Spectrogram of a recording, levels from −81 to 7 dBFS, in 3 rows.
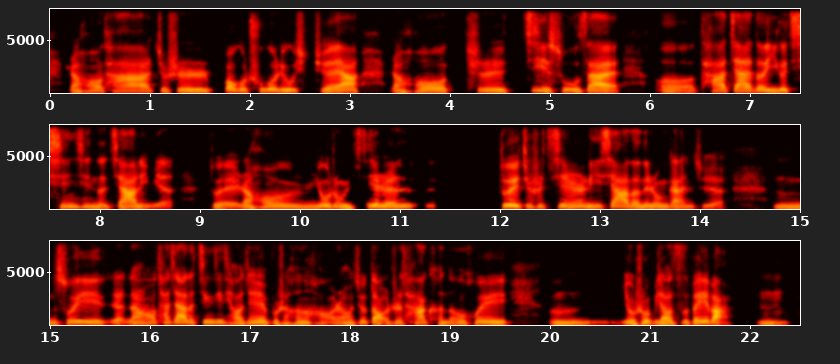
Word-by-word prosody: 然 175 +1 -4
后 205 0 -3
她 210 +1 +1
就 215 -1 -6
是 180 -4 0
包 210 0 +3
括 210 0 -1
出 210 +1 -6
国 215 0 +3
留 190 0 +3
学 175 -4 -4
呀， 190 +1 +5 0.3
然 175 -1 -4
后 185 -1 -1
是 195 -4 -1
寄 285 -3 +1
宿 220 0 -1
在， 185 -2 +4 0.3
呃， 170 -2 -6
她 210 +1 -1
家 220 0 +4
的 215 -2 +2
一 185 - +2
个 205 +1 +4
亲 225 +5 +1
戚 245 -5 0
的 165 -2 -2
家 170 +1 +3
里 170 - -3
面， - - -9 0.4
对， - - -4
然 175 +2 0
后 195 0 -2 0.3
有 205 +2 +3
种 200 -4 +1
寄 240 +7 -2
人 210 -1 +4 1.0
对， 235 -3 +7
就 220 +2 -3
是 230 +1 -2
寄 235 +2 -1
人 225 0 +2
篱 205 0 +1
下 230 0 +4
的 185 - +1
那 185 0 +1
种 185 0 -1
感 170 -3 -2
觉。 - - -11 0.5
嗯， 175 -1 -3
所 215 +5 -1
以 200 -6 +3
然 170 0 -5
然 205 0 0
后 225 - 0
她 245 +2 -2
家 235 -1 +5
的 220 - +2
经 235 +3 -1
济 245 -1 +2
条 180 -4 -2
件 200 +1 -1
也 180 - +2
不 180 +2 -4
是 195 - -2
很 185 -1 -1
好， 200 +3 -6
然 - - -4
后 175 - -1
就 205 +3 -4
导 200 -4 0
致 190 +3 -4
她 200 +2 0
可 195 - -8
能 160 +1 -3
会， 180 -2 0 0.4
嗯， 170 -2 -2 0.4
有 185 -1 +1
时 195 - -2
候 215 - +6
比 205 - -4
较 180 +1 +3
自 205 +3 -4
卑 200 +2 +4
吧， 210 - +3 0.2
嗯。 170 -8 -6
195 Hz, 230 characters per minute, -23 LUFS, 180-215 Hz, 1.0 s, 对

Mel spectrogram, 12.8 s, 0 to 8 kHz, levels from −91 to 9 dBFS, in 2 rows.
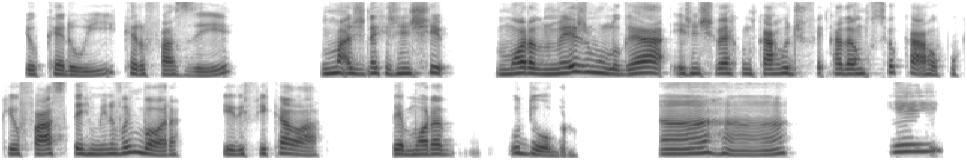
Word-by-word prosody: eu 170 - -2
quero 150 -7 -1
ir, 160 - -7
quero 190 -5 -1
fazer 160 - -3 0.6
Imagina 205 -1 +2
que - - -7
a - - -4
gente 205 +2 0 0.3
mora 205 +4 +6
no 180 - -1
mesmo 235 +3 +4
lugar 200 +4 +5
e - - -5
a - - +1
gente 200 0 -1
vai 200 0 +3
com 190 - -8
o 185 - -4
carro 190 +3 +4
de 185 - -10
cada 190 -1 +2
um 190 - 0
com - - -19
seu 240 - -4
carro, 170 -8 +2
porque 175 +3 -8
eu 180 - -1
faço, 175 +1 +3
termino, 185 -1 0
vou 220 - +1
embora 165 -9 +1 0.3
e - - -4
ele 170 +1 -1
fica 195 +1 0
lá. 170 - -1 0.5
Demora 175 0 +2 0.4
o 215 - -3
dobro. 135 - -3 0.5
Aham. 185 -3 0 0.7
E 255 - -3
aí 275 +3 -4
190 Hz, 195 wpm, -22 LUFS, 170-210 Hz, 0.7 s, mora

